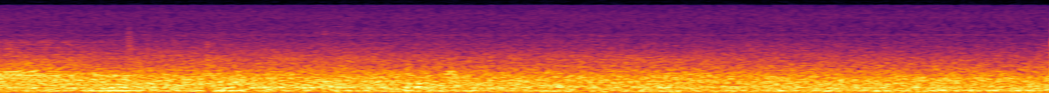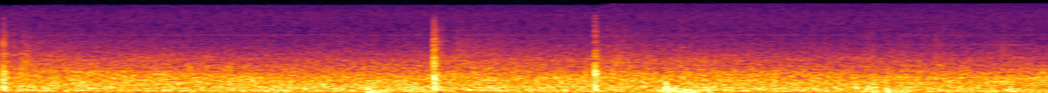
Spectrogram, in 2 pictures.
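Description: Badminton racket strikes on a shuttlecock during a rally: three sharp cracks in the second half, over the steady murmur of a crowd in the hall.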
